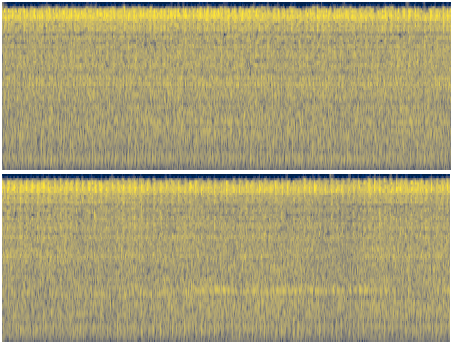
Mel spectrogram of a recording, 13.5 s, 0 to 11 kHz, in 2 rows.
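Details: Echo PB-403T backpack leaf blower found in trash: steady high buzzing two-stroke run with a slightly uneven edge; keeps running, but owner thinks it needs a new carburetor and doubts it would restart.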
